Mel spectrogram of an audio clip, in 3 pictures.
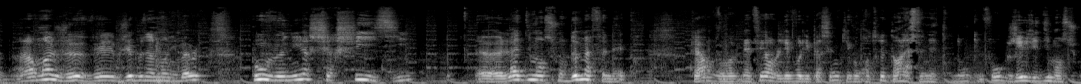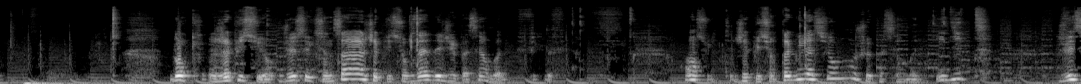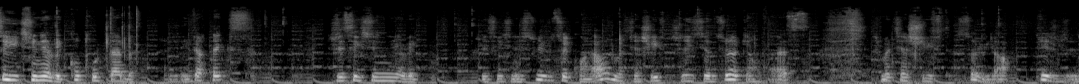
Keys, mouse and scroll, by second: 13.5-15.1 right drag, 15.1 z, 17.5-18.8 middle drag, 18.8 Tab, 21.2-22.7 middle drag, 22.7 ctrl+Tab, 26.2-29.7 right drag, 29.6-31.2 middle drag.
